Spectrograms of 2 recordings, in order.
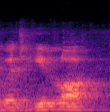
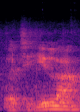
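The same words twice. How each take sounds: First: The 'l' is pronounced heavy and thick. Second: The 'l' is pronounced light and thin. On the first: The speaker calls it wrong. "ora oleh" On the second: The speaker calls it right. "jatuh setelah harokat kasrah harus dibaca tipis"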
